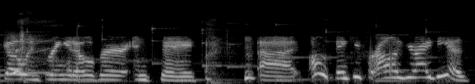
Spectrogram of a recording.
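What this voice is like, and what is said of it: Slight Wisconsin accent. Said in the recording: “Whatever little touch of that accent is that you got working just came out ... Oh, Wisconsin.”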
